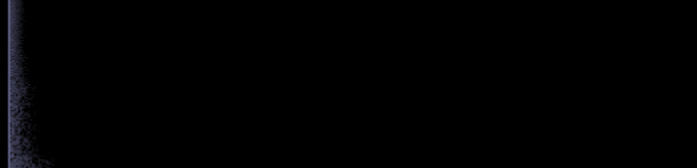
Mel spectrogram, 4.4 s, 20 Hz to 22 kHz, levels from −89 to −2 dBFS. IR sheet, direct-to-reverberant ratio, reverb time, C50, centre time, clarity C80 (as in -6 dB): 5.5 dB, 0.40 s, 15.0 dB, 6 ms, 20.5 dB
